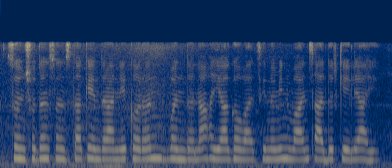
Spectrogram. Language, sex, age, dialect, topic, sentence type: Marathi, female, 18-24, Northern Konkan, agriculture, statement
